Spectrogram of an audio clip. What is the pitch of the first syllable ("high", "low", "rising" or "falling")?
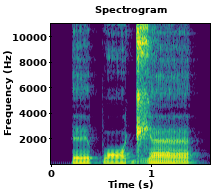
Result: low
